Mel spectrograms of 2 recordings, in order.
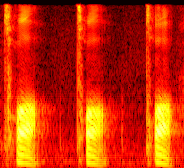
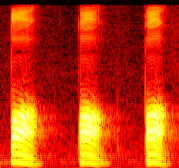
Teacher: لا يخرج معه نفس هواء مصاحب · Shown in: second take · لا نقول طا طا طا لا، وإنما نقول طا طا طا، صوت الطاء مكتوم، هذا معنى كلمة مجهور.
